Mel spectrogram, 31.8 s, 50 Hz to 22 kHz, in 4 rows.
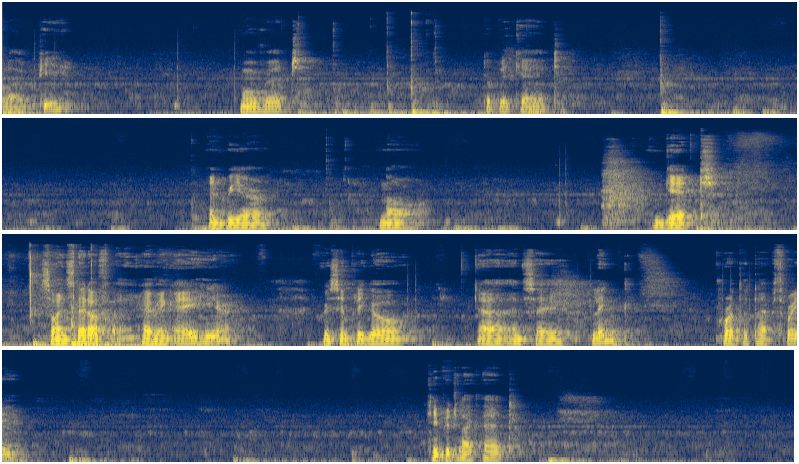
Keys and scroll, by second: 4.1 alt+shift+d, 6.6 x, 16.9 shift+a.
